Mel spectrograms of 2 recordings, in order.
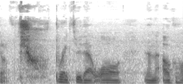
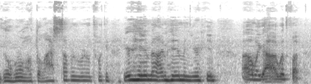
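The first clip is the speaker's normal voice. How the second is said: high-pitched frantic amazement; hammed-up panicky excitement; mock freak-out; 11 semitones higher than usual. Acts out his freaked-out high self.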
